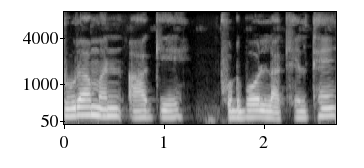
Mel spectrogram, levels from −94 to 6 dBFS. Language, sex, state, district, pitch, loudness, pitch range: Surgujia, male, Chhattisgarh, Sarguja, 130 Hz, -16 LUFS, 125-150 Hz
